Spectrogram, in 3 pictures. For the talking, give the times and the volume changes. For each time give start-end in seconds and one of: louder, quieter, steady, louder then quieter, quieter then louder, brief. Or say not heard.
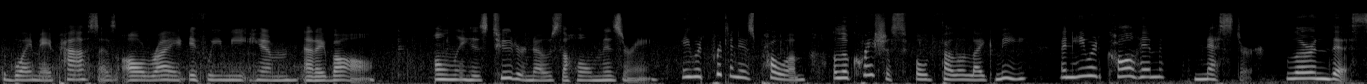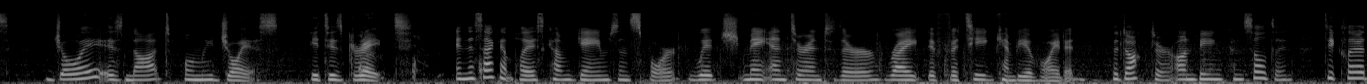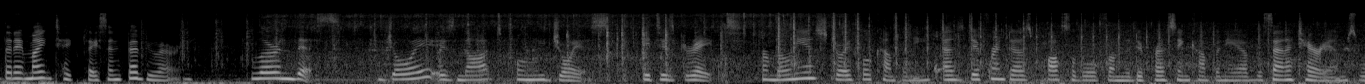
0.0-40.9 steady.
